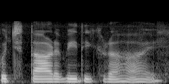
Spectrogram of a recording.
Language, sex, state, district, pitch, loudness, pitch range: Hindi, male, Assam, Kamrup Metropolitan, 125 Hz, -18 LUFS, 125-130 Hz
